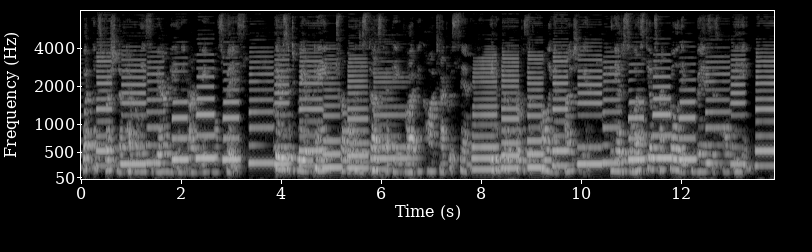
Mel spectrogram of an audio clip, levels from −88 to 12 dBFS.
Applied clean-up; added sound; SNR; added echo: classical method WPE with log-MMSE.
